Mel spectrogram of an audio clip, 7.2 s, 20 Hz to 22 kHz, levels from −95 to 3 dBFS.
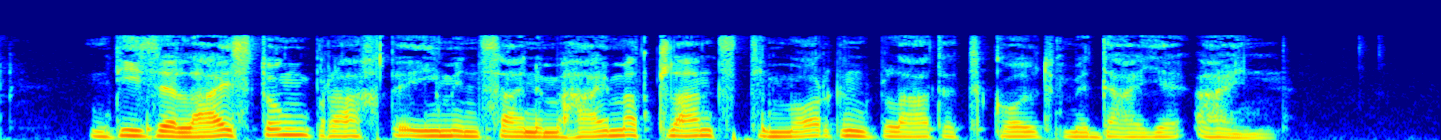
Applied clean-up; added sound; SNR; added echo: none; none; none; none.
